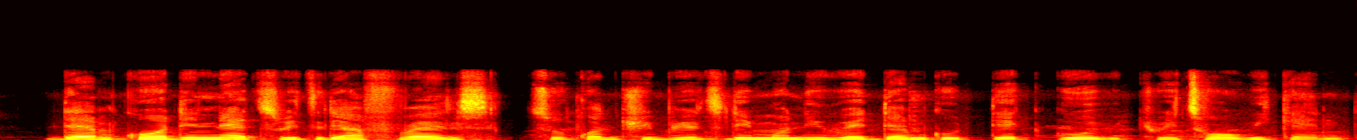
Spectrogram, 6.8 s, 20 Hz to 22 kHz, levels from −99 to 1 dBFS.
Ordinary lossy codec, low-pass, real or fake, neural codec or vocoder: none; 10.8 kHz; real; none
